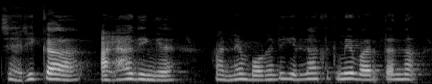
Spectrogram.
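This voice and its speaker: A woman's voice: fairly high pitch, fairly even intonation, measured pace. An actress playing a younger woman who soothes and pleads with a grieving relative. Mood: consoling. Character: gentle younger woman consoling her sister-in-law. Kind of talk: family drama acting.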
